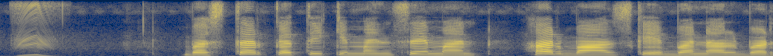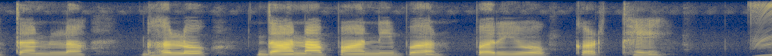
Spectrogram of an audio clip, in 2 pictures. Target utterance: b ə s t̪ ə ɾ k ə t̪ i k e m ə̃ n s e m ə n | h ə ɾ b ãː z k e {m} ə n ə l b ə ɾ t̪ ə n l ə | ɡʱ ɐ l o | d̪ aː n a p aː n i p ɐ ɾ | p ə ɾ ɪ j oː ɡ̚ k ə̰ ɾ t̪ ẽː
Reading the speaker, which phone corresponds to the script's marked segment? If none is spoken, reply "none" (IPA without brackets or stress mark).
b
